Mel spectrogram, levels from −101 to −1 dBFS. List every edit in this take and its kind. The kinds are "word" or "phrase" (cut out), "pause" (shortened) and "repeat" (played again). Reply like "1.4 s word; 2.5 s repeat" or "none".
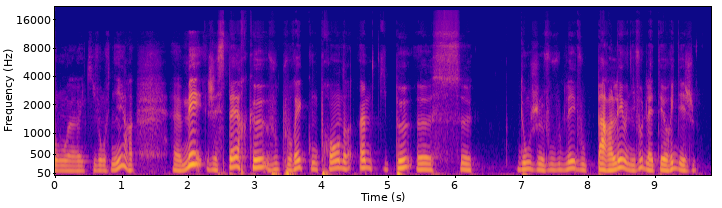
none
